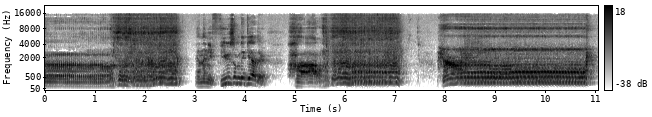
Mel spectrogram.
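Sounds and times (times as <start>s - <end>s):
flutter-tongued mouthpiece buzz: 1.3s - 2.8s, 5.6s - 7.2s.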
